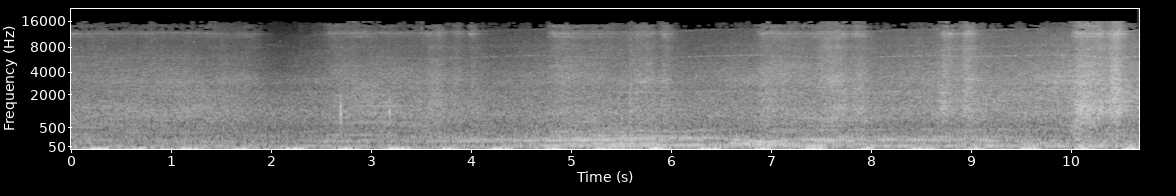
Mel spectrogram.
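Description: A motor vehicle's engine running, out of view, with a low hum that grows louder about halfway through and then eases a little.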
